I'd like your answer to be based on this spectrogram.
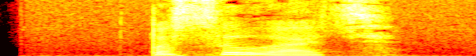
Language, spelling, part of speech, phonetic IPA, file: Russian, посылать, verb, [pəsɨˈɫatʲ], Ru-посылать.ogg
- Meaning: 1. to send 2. to dispatch 3. to swear (at someone), to tell someone to get lost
